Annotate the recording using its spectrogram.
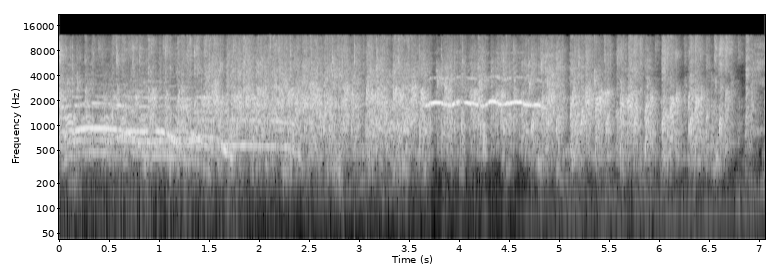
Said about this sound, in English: But clap anyway, okay? Just clap.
